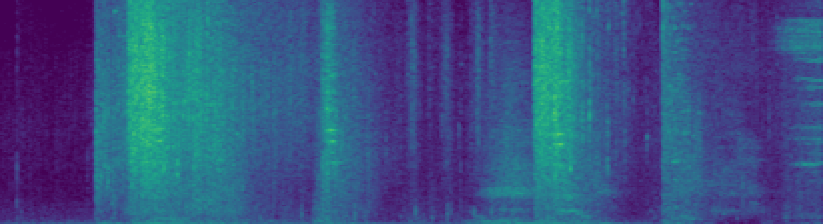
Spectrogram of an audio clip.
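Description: A heavy sword swooshes through the air.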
